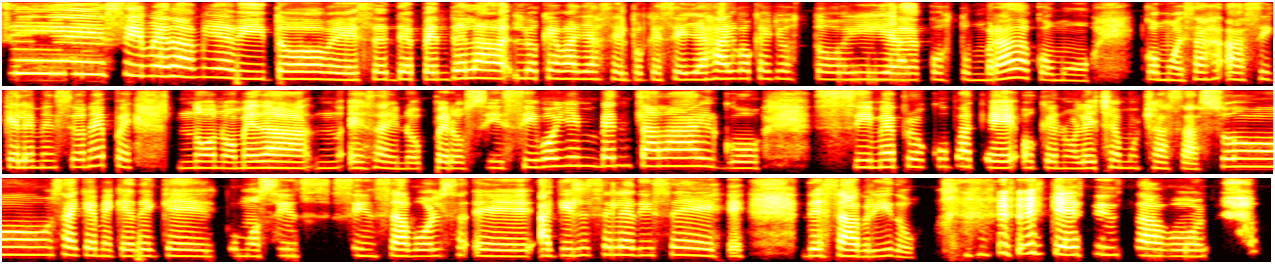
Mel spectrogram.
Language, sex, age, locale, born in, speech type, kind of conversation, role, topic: Spanish, female, 50-54, es-DO, Puerto Rico, conversation, unstructured, none, ¿Qué comida te hace sentir más feliz al comerla?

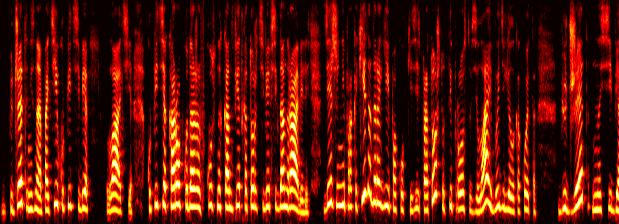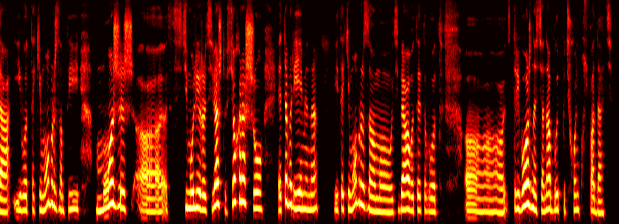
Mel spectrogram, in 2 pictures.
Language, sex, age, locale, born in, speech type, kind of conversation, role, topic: Russian, female, 30-34, ru-RU, Russia, conversation, advice, advisor, Как справиться с резким снижением дохода и необходимостью изменить привычный образ жизни?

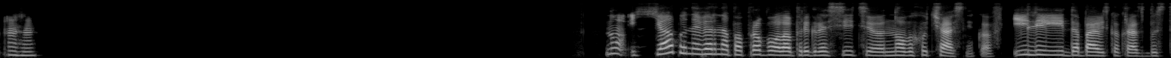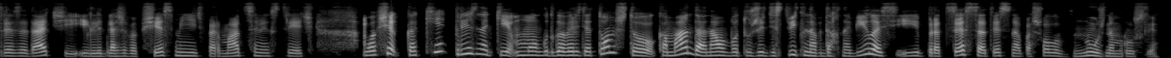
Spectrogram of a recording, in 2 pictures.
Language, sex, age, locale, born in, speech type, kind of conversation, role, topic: Russian, female, 40-44, ru-RU, Russia, read, expert-assistant, asker, Как можно использовать знания о культуре при планировании волонтёрских проектов?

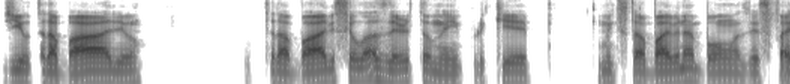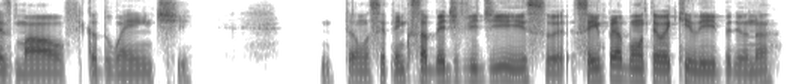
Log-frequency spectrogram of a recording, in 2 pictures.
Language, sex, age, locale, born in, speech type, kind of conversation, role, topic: Portuguese, male, 35-39, pt-BR, Brazil, conversation, advice, advisor, Como posso definir limites claros entre o trabalho remoto e a vida em casa?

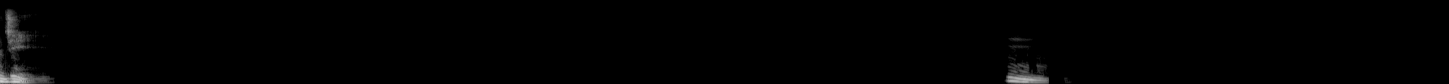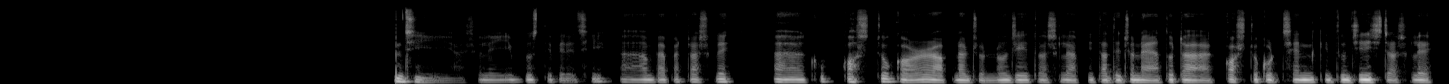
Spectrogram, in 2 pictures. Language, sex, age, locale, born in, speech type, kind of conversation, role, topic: Bengali, male, 30-34, bn-BD, Bangladesh, conversation, advice, advisor, কাজের চাহিদা আর পরিবারের দায়িত্ব একসঙ্গে কীভাবে সামলাব?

